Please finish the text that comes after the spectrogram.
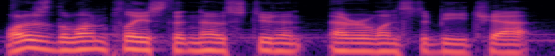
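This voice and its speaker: A man's voice: mid-range voice, fairly even intonation, a little fast, a little mellow. A man hosting a casual work livestream, chatty and self-deprecating as he explains details. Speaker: animation creator and livestream host.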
